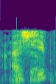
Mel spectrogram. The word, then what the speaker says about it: AHEP: C'est comme ça que vous prononcez le nom? – AHEP. – AHEP. Oui, voilà.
